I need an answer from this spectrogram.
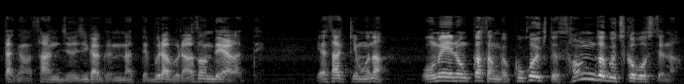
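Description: A man voicing a blunt, gruff middle-aged uncle, in rakugo storytelling. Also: medium pitch, expressive, fast talker, sharp tone. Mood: scolding. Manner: blunt scolding.

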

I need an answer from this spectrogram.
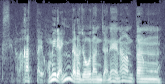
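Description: A man playing a rough-talking Edo townsman who grumbles and teases at a banquet. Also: medium pitch, big pitch swings, very fast, a bit bright, voice pushed down. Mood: grumbling. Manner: blunt, teasing, grumbling.

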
